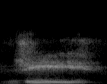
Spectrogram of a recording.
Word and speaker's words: Ji: The word Ji, which is Japanese way of pronouncing the Chinese Chi, is the world of things and events.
